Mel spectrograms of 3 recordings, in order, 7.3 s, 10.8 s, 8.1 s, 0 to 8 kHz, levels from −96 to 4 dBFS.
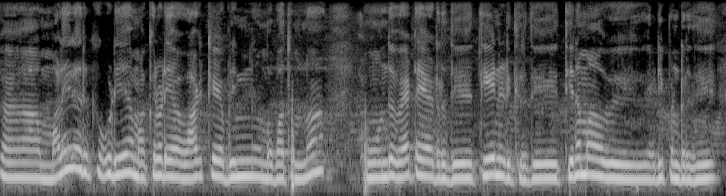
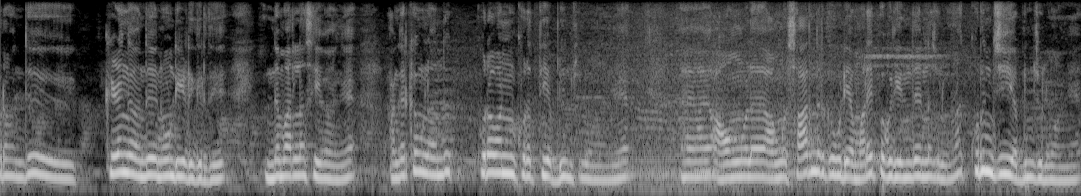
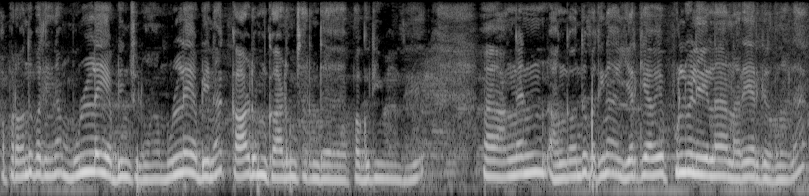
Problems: background sounds at intervals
